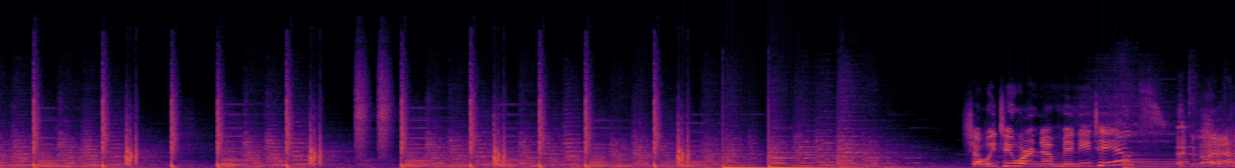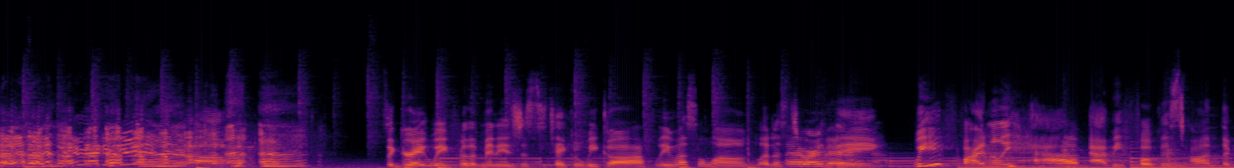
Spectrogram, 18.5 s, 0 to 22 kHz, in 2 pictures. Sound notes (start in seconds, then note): 8.8 humming; 8.8 laughter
